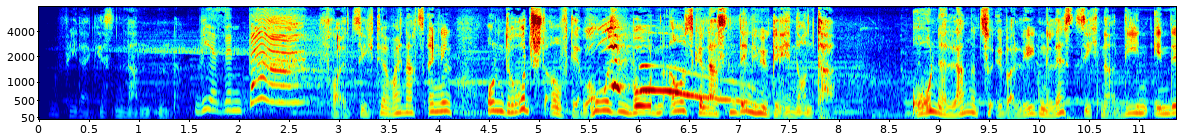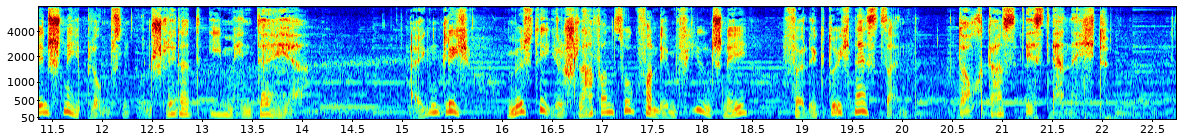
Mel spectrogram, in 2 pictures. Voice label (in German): hoerspiel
